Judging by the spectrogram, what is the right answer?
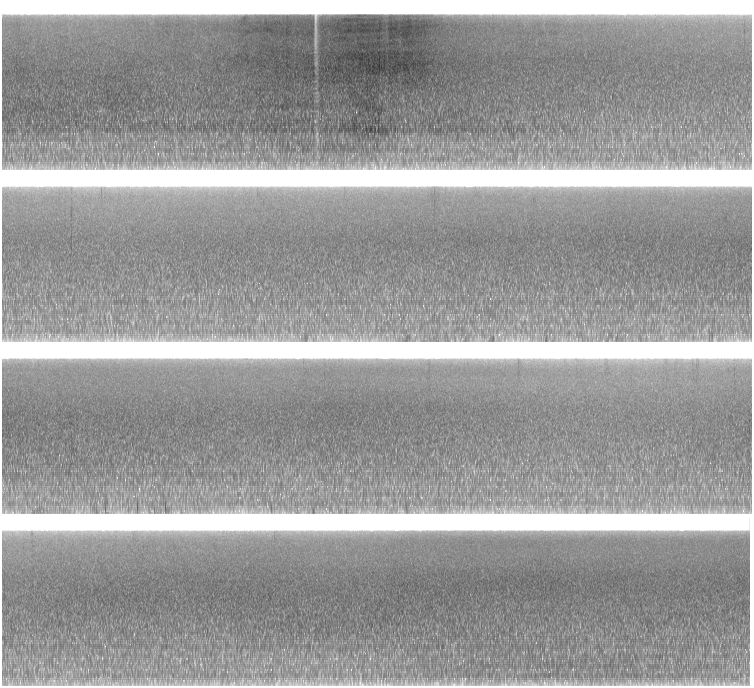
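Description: Hurricane-force wind rushing through tall trees as a steady roar of noise. A stronger gust comes a few seconds in.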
